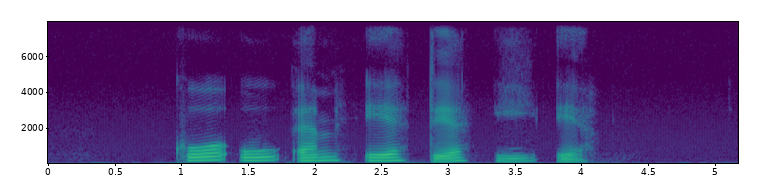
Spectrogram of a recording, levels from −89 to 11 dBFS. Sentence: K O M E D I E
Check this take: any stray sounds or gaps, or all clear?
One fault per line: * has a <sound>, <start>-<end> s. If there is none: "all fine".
all fine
